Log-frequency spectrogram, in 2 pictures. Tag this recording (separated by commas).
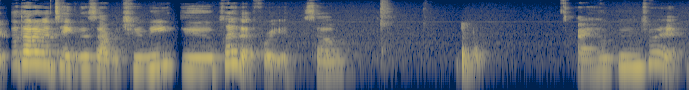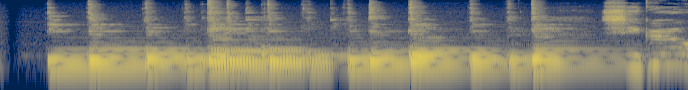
Country, Music, Ukulele, inside a small room, Speech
